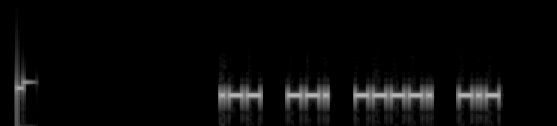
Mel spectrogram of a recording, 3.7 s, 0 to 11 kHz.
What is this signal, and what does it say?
Morse code, heard as a keyed tone, about 40 wpm, spaced as for 29 wpm, 700 Hz. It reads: WG9K
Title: USA Call Signs - 4 Characters - 2x Character Spacing - 40wpm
